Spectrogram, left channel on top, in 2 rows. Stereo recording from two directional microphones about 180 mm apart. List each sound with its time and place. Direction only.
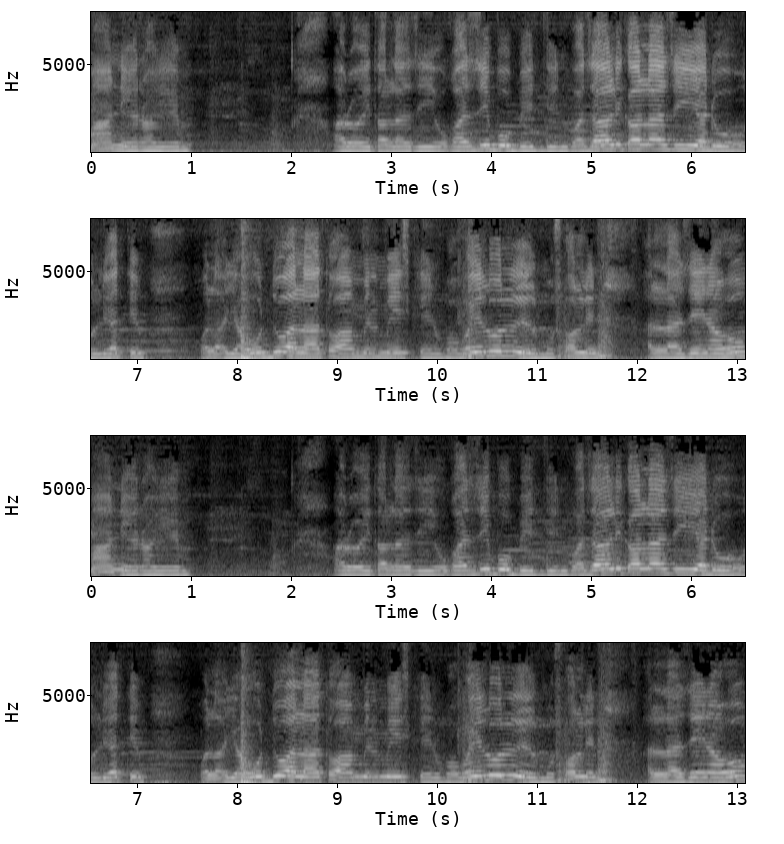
0.0 s child singing: 10° right (ahead or behind)
2.4 s music: 10° right (ahead or behind)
